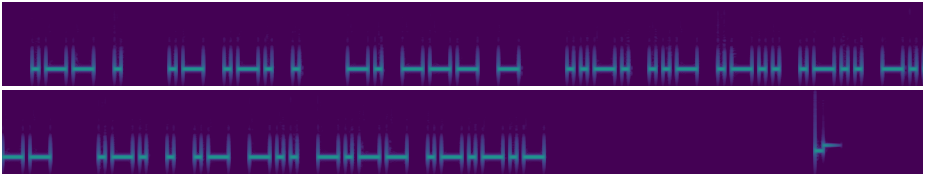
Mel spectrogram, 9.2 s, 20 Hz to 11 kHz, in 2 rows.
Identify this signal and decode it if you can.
Morse code, heard as a keyed tone, about 34 wpm, 700 Hz. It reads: WE ARE NOT FULLY READY.
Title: Sentences from Top 1300 Words 35wpm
